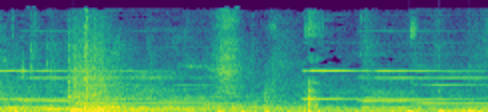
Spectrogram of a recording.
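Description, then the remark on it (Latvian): An electric voting bell rings steadily and continuously for several seconds during a parliament session before a vote on a bill, a bright sustained tone over a low murmur, with a few soft knocks near the end. “Paldies, lūdzu zvanu.”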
